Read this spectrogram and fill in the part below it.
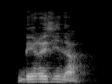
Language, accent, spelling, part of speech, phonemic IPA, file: French, France, bérézina, noun, /be.ʁe.zi.na/, LL-Q150 (fra)-bérézina.wav
- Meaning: complete disaster, crushing defeat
